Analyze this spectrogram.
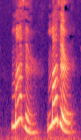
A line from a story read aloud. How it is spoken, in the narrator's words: cried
